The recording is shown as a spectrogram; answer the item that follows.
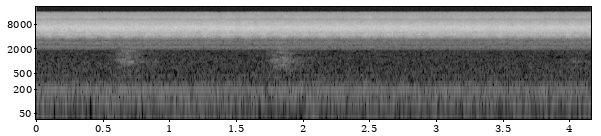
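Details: Steady high buzzing wall of tree cricket sound, Acheta assimilis, from olive trees at Güre, Turkey, carrying on without breaks; two faint brief squeaks appear early over a quiet low hum.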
